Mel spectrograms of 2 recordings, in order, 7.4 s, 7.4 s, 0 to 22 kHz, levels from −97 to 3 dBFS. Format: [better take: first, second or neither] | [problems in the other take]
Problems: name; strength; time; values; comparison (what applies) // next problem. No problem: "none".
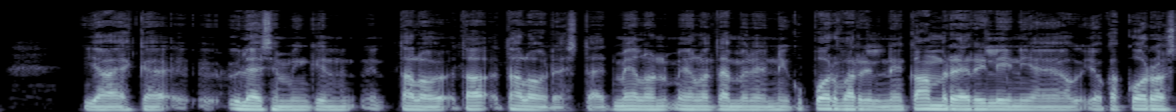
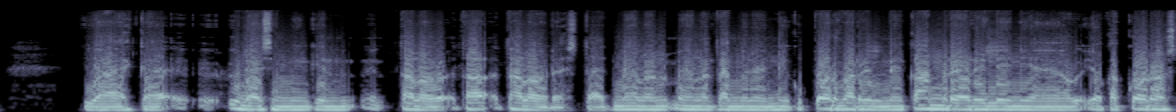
first | distortion; heavy; 24% of the sound clipped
